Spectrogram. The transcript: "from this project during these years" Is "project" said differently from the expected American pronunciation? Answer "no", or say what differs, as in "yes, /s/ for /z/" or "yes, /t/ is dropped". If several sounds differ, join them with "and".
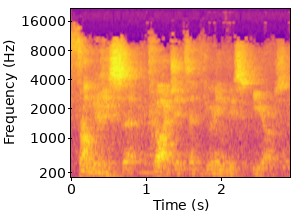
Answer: yes, /k/ is dropped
